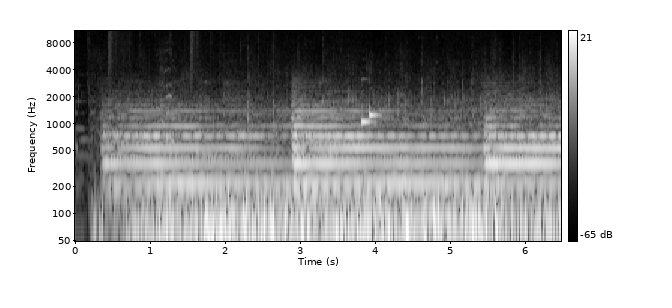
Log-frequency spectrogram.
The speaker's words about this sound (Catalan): Sonen campanes, són les campanes de Notre Dame de París, i és que aquesta aquests dies eh, han tornat a sonar precisament per commemorar el primer aniversari un any d'aquell incendi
